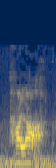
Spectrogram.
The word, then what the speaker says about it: halal: I see it H-A-L-A-L. But the Hebrew guy pronounced it halah.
